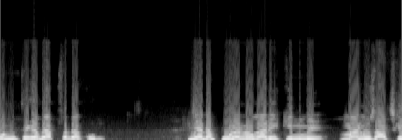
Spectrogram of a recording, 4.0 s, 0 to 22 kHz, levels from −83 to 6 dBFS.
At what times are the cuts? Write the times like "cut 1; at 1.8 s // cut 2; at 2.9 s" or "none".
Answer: none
